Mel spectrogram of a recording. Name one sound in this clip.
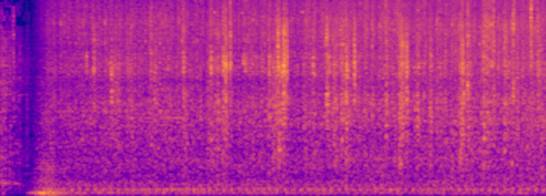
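Steel tracks clank and rattle as a tractor crawls forward.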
